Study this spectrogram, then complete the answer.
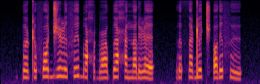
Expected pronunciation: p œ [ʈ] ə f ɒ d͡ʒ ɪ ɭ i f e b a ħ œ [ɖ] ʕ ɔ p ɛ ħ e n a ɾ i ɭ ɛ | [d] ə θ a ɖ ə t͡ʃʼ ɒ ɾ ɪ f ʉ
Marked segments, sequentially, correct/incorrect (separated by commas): correct, incorrect, incorrect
